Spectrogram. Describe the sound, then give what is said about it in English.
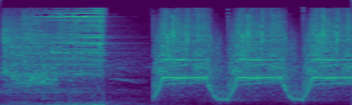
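A loud alarm siren sound effect in a DJ's intro whoops in quick repeating sweeps, rising and falling about three times in rapid succession, right after a brief burst of dense noise cuts off. “Sound the alarm. Sound the alarm.”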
